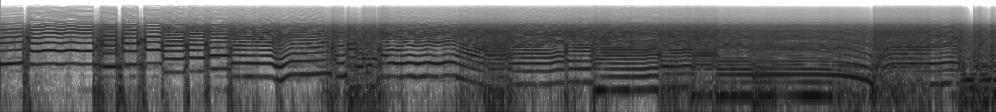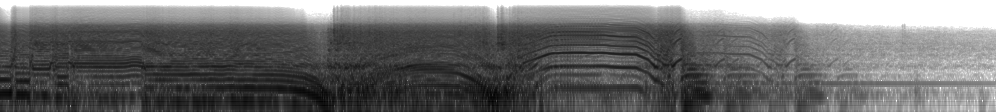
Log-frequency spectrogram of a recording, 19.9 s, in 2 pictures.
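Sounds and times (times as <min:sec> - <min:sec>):
Charvel Signature electric guitar high-gain lead on bridge and neck pickups: 0:00.0 - 0:18.8.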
